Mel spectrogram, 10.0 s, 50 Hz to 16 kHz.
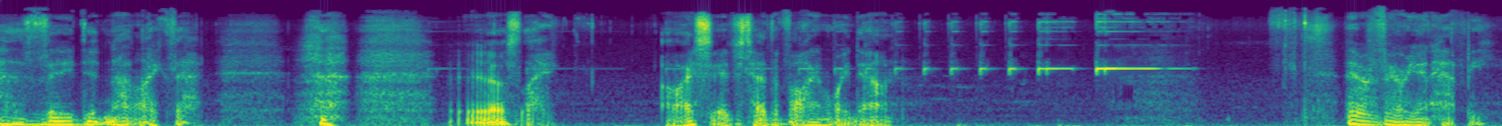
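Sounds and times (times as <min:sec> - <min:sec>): high electronic beeps: 0:05.7 - 0:08.1.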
